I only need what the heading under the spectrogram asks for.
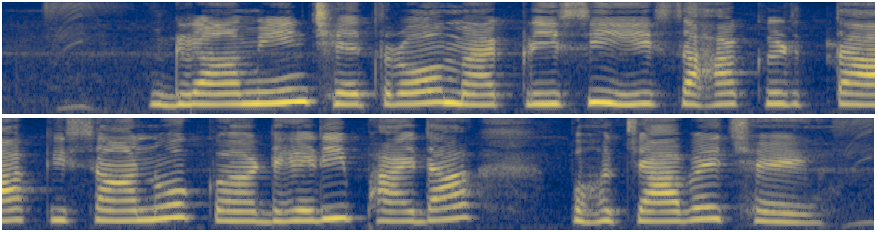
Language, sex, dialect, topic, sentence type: Maithili, female, Angika, agriculture, statement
